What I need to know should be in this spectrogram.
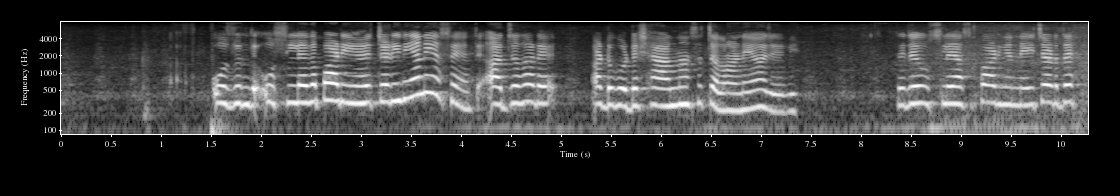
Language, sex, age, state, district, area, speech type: Dogri, female, 30-45, Jammu and Kashmir, Jammu, urban, spontaneous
